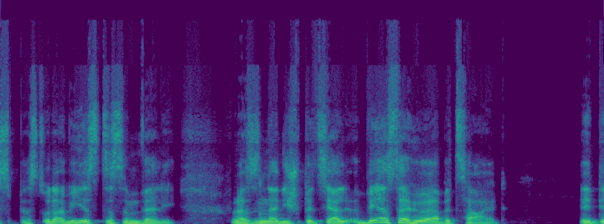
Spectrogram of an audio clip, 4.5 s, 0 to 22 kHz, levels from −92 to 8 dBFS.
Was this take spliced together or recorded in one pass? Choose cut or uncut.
uncut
